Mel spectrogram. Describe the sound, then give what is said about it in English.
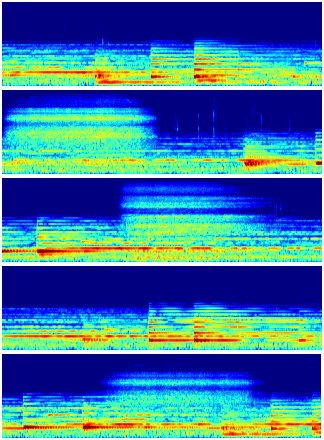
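Three slow deep breaths during a guided relaxation, each a soft airy rush of air, come at even intervals over a quiet sustained musical backdrop. “Let's take three deep breaths together as we begin to relax our body and mind.”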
